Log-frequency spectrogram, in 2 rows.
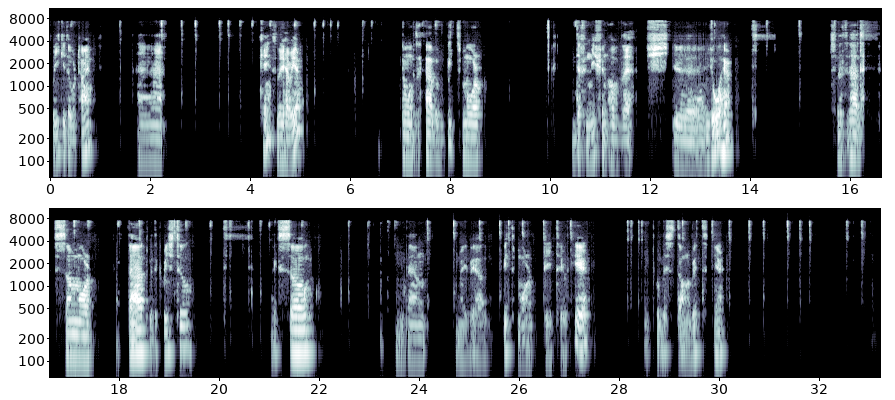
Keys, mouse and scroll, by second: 1.2 click, 2.5 click, 3.3 click, 3.8 middle click, 4.3 middle click, 5.2 middle click, 5.5 middle click, 6.2 middle click, 7.3 shift+middle click, 10.4 middle click, 13.2 click, 14.4 click, 15.6-17.0 drag, 17.3 middle click, 18.3 click, 19.3 middle click, 20.1 middle click, 20.8 shift+middle click, 21.1 middle click, 22.5 middle click, 23.3 shift+middle click, 24.1 middle click, 25.1 click, 25.7 click, 26.4 middle click, 26.7 click, 28.1 click, 28.3 click, 29.2 click, 30.0 click, 30.8 click, 31.5 click, 32.5 click.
